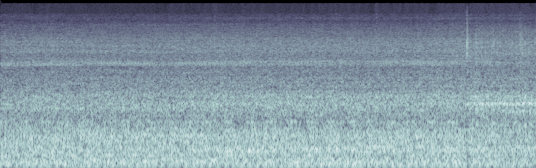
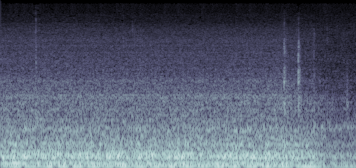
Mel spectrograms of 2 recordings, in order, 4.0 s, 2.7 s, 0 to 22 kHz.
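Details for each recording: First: 1997 GMC Savana, AC on max at idle during R134a recharge: over a steady idle a faint compressor whine cuts in for under two seconds and drops out, pulling engine rpm down; compressor short cycling from low refrigerant. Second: 1997 GMC Savana after an R134a A/C charge, running about 73 minutes at about 90°F outside with 35°F from the vents, fan on low: a steady low blower rush over light engine hum as the compressor cycles on and off. Normal A/C operation.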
